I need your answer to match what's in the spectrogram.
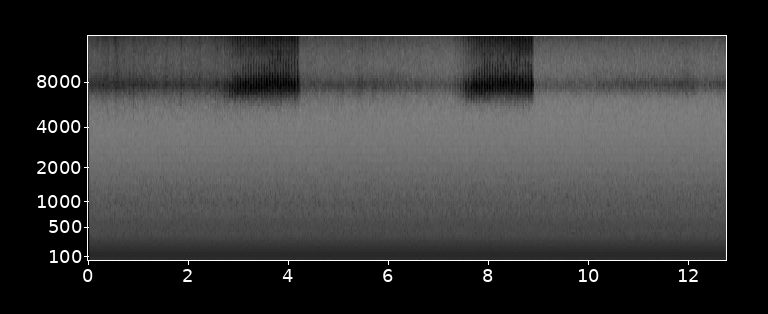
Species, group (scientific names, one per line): Chorthippus brunneus
Orthoptera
